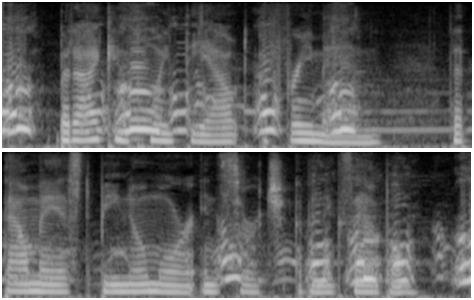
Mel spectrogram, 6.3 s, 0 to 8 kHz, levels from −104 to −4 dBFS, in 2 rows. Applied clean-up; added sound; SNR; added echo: none; Dog; -1 dB; none.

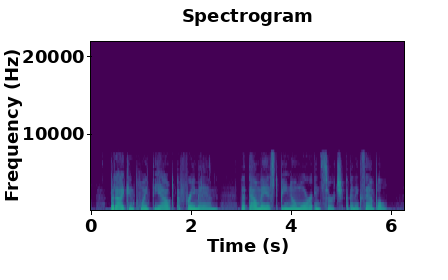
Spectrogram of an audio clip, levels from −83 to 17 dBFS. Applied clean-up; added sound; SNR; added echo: none; none; none; none.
